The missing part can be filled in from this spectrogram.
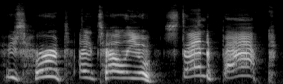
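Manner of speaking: very high, loud urgent command; urgent shouting. A narrator's reading. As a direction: shout the crowd back urgently. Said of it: "cried the muffled voice of Kemp".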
